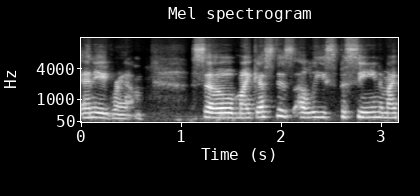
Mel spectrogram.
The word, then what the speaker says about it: Alyse Bacine: So my guest is Alise Bassine. Am I pronouncing that correctly?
